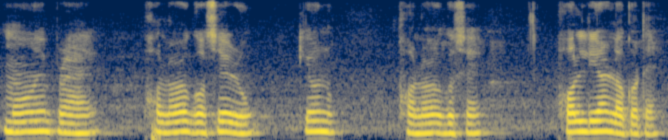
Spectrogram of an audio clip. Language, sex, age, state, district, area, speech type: Assamese, male, 18-30, Assam, Lakhimpur, rural, spontaneous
